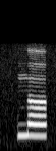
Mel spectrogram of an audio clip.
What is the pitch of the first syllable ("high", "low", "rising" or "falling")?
high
